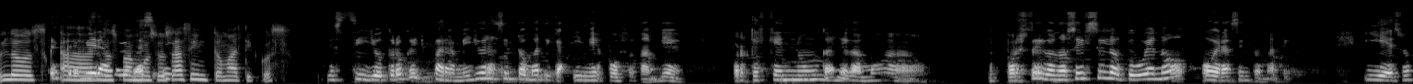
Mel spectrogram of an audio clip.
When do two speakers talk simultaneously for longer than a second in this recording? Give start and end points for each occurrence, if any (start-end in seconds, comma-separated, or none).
0.5-1.8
